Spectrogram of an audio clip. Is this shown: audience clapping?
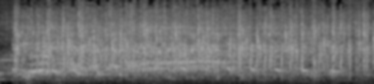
yes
